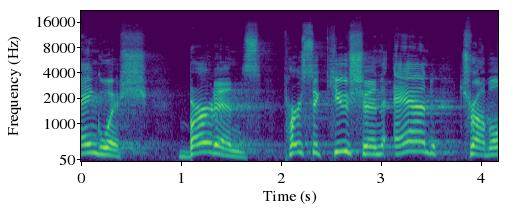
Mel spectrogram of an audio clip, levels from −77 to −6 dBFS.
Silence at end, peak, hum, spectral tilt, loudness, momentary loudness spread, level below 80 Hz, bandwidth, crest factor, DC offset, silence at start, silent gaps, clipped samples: 0 s; -6 dBFS; none; -3 dB/octave; -23 LUFS; 10 LU; -66 dBFS; 18 kHz; 16 dB; under 0.1%; 0 s; none; under 0.1%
